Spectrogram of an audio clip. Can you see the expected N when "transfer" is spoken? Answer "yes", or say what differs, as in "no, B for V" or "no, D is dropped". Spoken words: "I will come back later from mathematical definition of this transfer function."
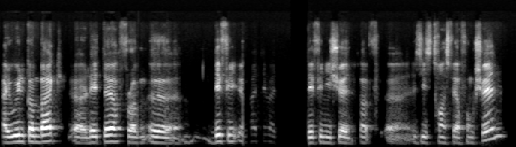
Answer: no, N is dropped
